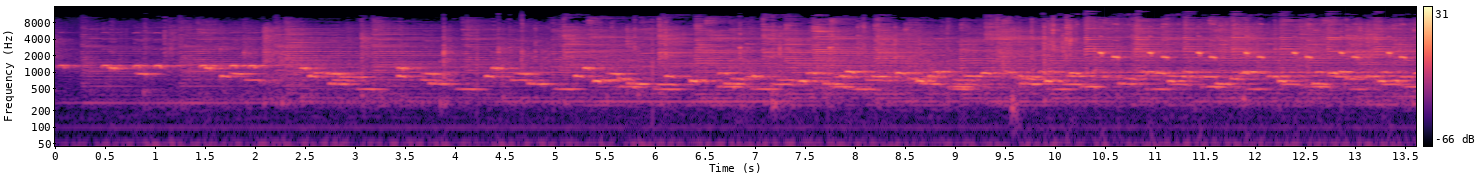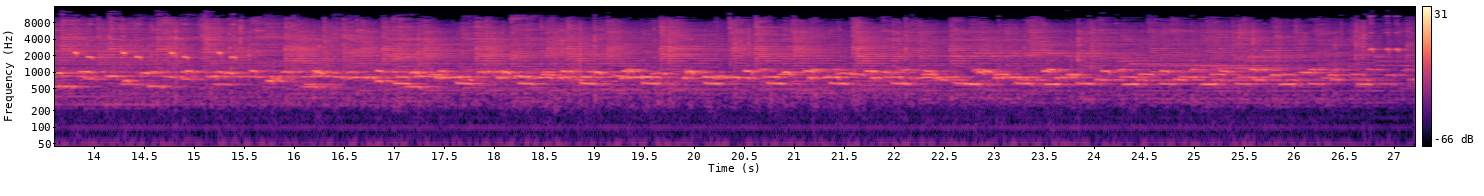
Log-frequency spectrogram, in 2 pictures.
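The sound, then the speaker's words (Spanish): A small clock ticks steadily while tiny bells struck by tiny hammers ring out in a quick repeating melody, clear, continuing evenly for the whole stretch. “Hicieron unas campanitas minúsculas y unos martillitos diminutos para que sus relojes pequeños sonaran”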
